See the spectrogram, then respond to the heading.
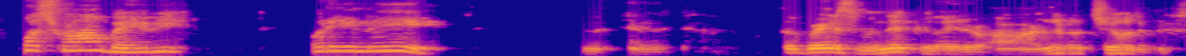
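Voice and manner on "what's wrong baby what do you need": mock coddling parent, pitched higher; fussing parent. Host mimics a parent soothing a manipulative child, lightly mocking. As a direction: imitate a parent fussing over a whining child. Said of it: "And then the parent shuffles".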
